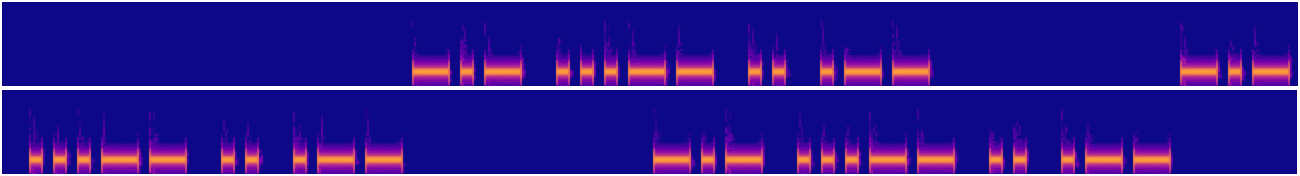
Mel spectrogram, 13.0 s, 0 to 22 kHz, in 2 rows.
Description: Morse code, heard as a keyed tone, about 21 wpm, 700 Hz. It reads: K3IW K3IW K3IW
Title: USA Call Signs - 4 Characters - Repeated 3x - 20wpm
